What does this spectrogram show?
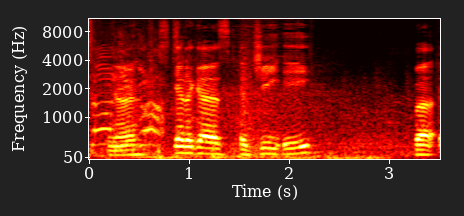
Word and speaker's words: Skellige: Skellige's a GE, but it's pronounced Skellige for some reason.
